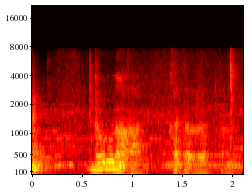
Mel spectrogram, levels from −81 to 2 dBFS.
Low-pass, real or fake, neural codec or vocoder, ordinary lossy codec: none; real; none; none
